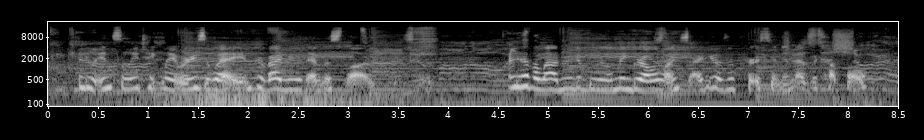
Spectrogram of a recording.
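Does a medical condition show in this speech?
No.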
